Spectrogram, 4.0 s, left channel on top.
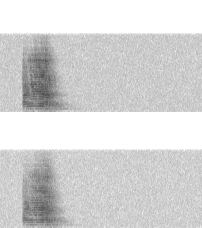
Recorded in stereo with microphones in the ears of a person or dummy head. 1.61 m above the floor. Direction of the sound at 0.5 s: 20° left (ahead or behind).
